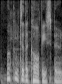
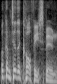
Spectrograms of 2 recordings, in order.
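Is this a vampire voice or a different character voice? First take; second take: vampire; different character. First: Spoken in a put-on vampire character voice. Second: Spoken in a different put-on character voice. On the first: The speaker calls it right. "Vampire voice" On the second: The speaker calls it wrong. "Maybe I'd make Ignis"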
